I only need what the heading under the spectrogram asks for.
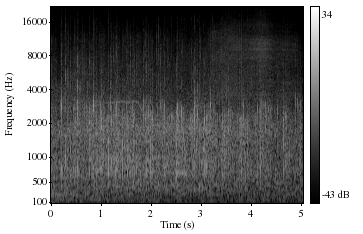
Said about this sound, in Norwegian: Du har lyst til å klappe en gang til, så klink til. Kom an.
